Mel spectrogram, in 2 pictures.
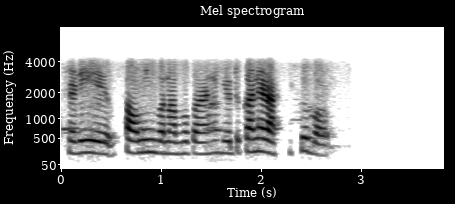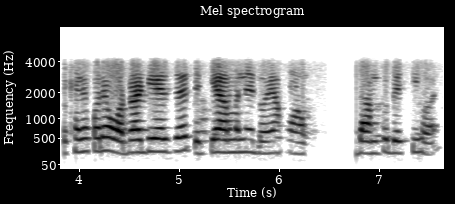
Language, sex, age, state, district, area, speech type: Assamese, female, 30-45, Assam, Nagaon, rural, conversation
